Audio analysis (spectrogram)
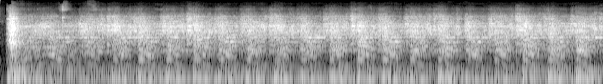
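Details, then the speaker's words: Vehicle that sat over six months through winter, cranked first for oil pressure, then throttle pumped ten times: low uneven chugging as it turns over without firing. Owner thinks it may need more gas; it almost catches. "Not yet. Maybe we need some more gas out there. Oh, it's like it almost."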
